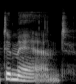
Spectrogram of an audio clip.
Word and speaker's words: demand: um stealth stealth Drive demand Drive demand so we say demand demand it's really fast that first syllable because the accent is on the or the stress is on the second syllable demand Drive demand du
